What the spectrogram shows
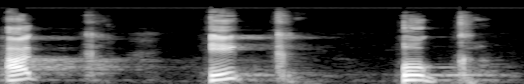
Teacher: ڈنڈی والا کاف تھا جو باریک پڑھا جاتا ہے اور اس میں قلقلہ نہیں کریں گے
